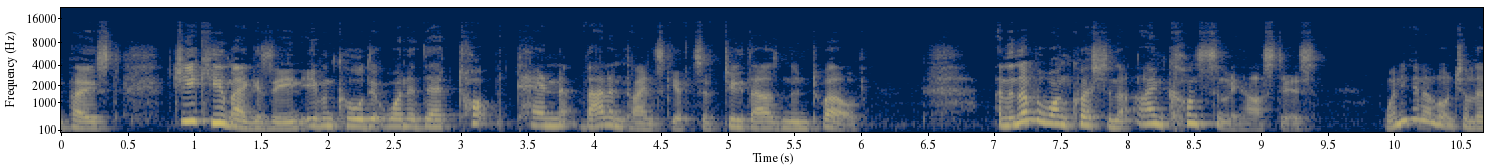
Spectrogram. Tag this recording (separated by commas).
Speech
